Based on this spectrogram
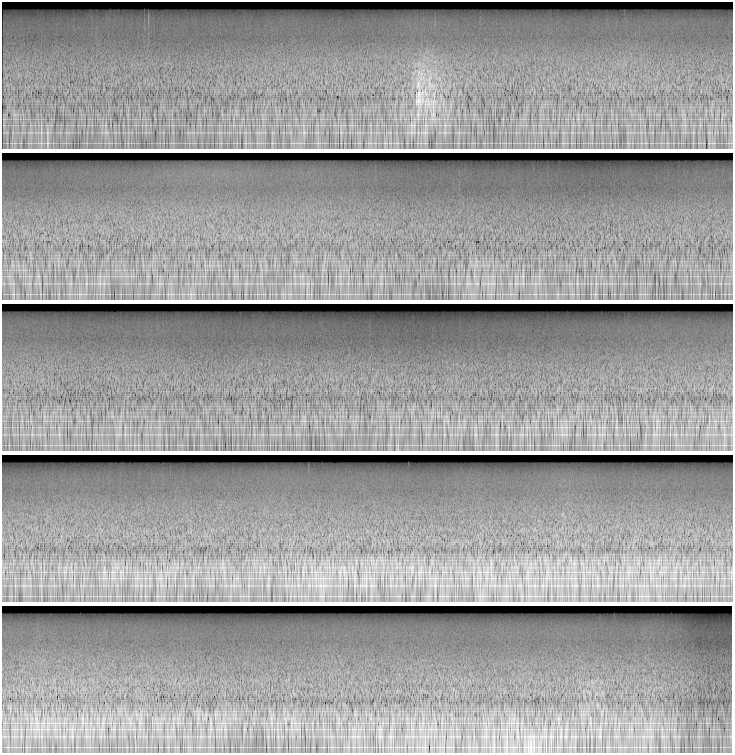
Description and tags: Ambient sound of rainfall in Bengaluru, India.
Bengaluru, field-recording, India, nature, outdoors, rain, rainfall, raining, umbrella, weather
